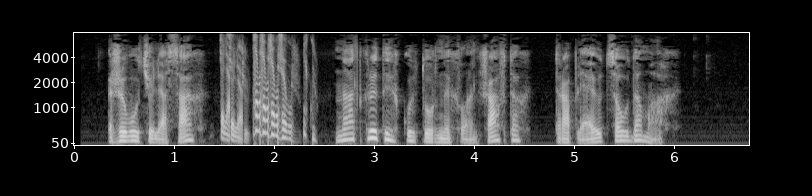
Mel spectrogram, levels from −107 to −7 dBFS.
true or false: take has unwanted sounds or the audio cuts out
true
